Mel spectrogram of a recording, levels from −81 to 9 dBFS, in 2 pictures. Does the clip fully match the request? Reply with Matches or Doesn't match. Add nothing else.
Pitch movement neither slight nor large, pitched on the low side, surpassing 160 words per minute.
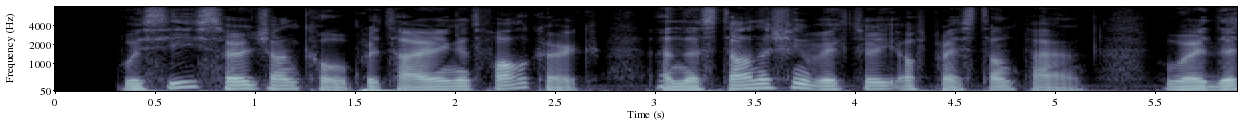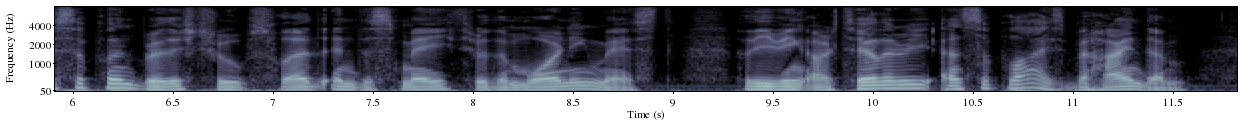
Doesn't match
